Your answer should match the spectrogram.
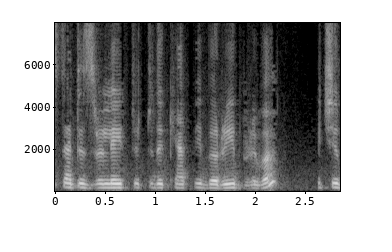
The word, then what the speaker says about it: Capibaribe: That's another place that is related to the Capibaribe River, which you pronounce it as Recife or Recife.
